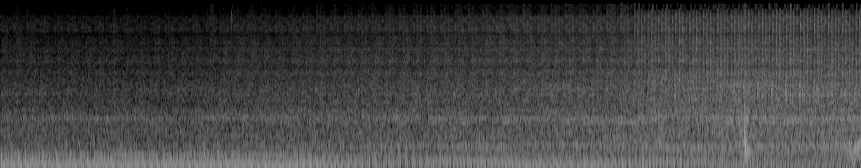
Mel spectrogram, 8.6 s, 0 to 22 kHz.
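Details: MK4 Jetta 1.8T idling after blown head gasket repair with replacement head, new timing belt, water pump, thermostat and temp sensor; quiet steady idle, even low thrum, faint constant whine, no knock or misfire; smoke, owner suspects valve cover leak.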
